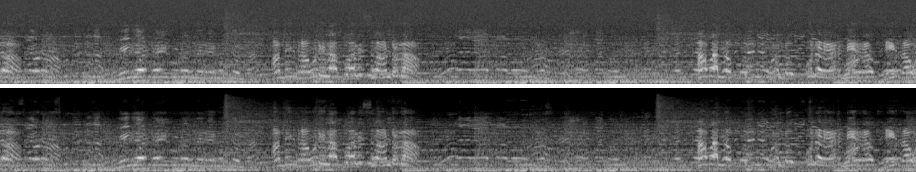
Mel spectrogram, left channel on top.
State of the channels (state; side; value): noise; left; hiss, 14 dB below the sound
